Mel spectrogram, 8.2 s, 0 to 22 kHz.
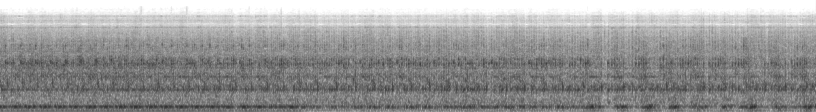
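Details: Chevy G20 van with 6.2L diesel and a grease-caked intake manifold, clattery idle with an uneven stumbling beat that keeps breaking rhythm; misfire, owner suspects a timing problem.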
